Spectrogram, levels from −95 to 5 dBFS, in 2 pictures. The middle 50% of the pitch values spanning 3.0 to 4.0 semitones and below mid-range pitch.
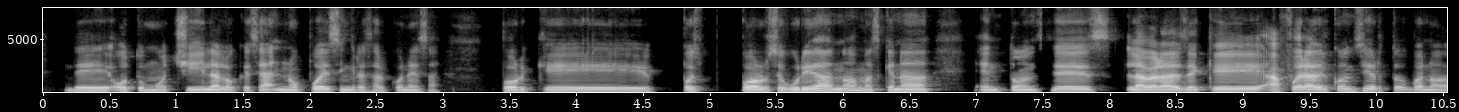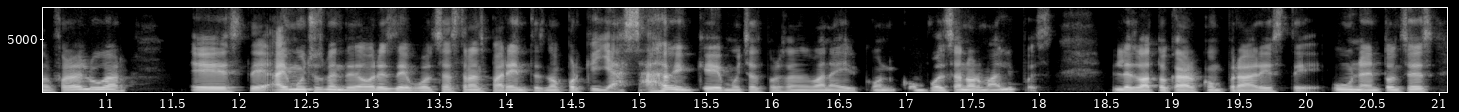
Yes: average, 3.4 semitones; low, 120 Hz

